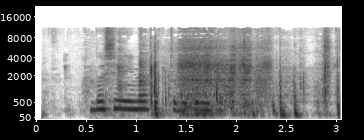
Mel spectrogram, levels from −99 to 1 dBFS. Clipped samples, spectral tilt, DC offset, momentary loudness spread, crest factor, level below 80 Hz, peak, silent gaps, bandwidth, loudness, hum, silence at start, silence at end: under 0.1%; -4 dB/octave; under 0.1%; 9 LU; 20 dB; -56 dBFS; 0 dBFS; none; 11.5 kHz; -19 LUFS; none; 0.05 s; 0 s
